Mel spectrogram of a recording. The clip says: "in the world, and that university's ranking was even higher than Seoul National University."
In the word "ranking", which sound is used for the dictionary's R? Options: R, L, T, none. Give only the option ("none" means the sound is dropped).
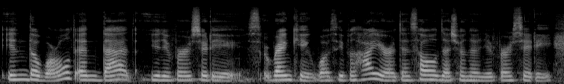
R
